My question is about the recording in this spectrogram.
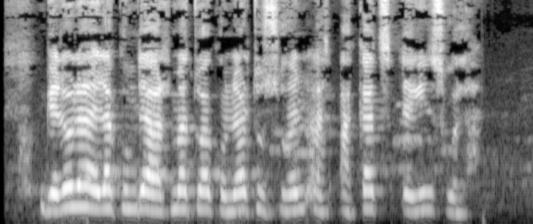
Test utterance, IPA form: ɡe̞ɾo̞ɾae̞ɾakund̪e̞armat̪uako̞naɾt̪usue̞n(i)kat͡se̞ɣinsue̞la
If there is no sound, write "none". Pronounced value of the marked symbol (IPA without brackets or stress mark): a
